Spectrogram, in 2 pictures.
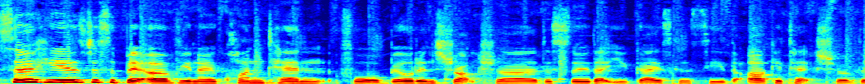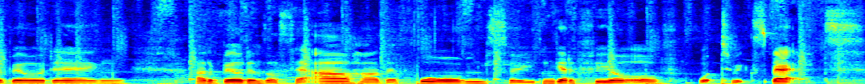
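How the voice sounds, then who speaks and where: The tone is upbeat. Music plays in the background. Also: woman, medium pitch for a woman, ordinary pitch variation, moderate pace. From British Jamaican. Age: 20s. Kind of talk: travel vlog narration. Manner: casual, upbeat.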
